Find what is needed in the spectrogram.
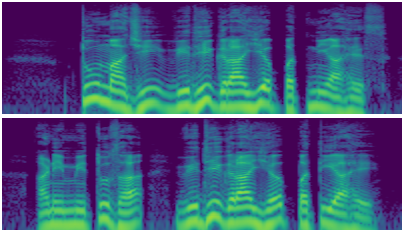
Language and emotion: Marathi, neutral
